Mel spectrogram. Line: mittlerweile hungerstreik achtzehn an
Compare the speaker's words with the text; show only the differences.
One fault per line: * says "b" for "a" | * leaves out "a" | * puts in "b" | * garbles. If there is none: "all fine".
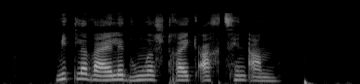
all fine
